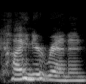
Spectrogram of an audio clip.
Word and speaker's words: kynurenine: So I pronounce it Kynurenine because I want you to remember, me.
